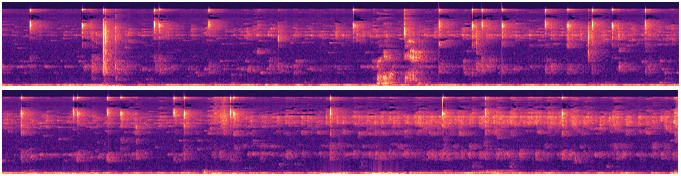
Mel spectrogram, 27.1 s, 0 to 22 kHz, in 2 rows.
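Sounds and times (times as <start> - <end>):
steady low hum: 0.0 - 27.0
mouse and keyboard clicking: 1.5 - 3.4, 8.7 - 13.3, 13.9 - 16.3, 16.9 - 18.6.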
